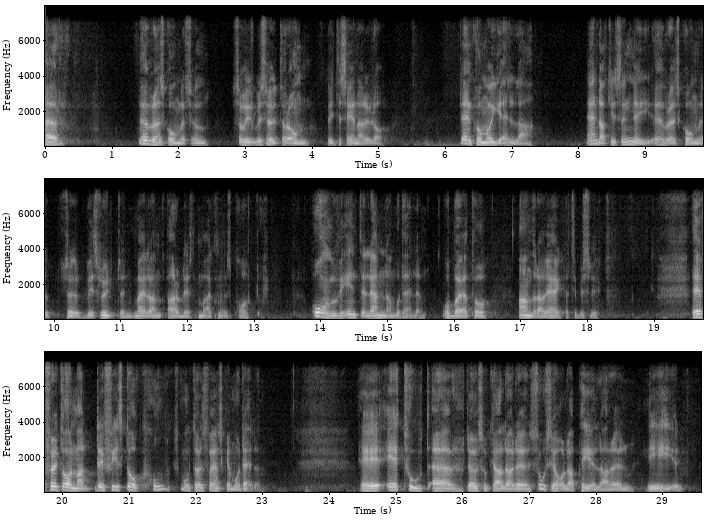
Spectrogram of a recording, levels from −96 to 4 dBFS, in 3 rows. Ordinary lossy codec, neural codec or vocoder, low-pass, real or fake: none; codec, 24 kHz, 0.9 kbps, WavTokenizer, small release; 7.2 kHz; fake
